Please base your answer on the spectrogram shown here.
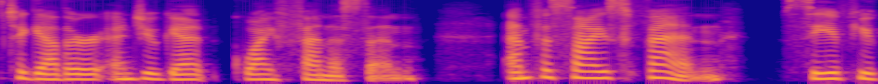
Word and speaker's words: guaifenesin: mind if you are new to the word guenin after you finish listening today I recommend that you practice saying guen until you master it repetition is the key to Mastery guenin has four syllables gu which rhymes with qu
